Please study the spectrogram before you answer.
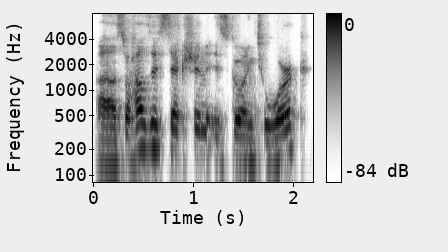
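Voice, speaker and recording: A man hosts a panel discussion over a video call. He explains things at a measured pace, often pausing with fillers as he introduces each guest. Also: on the high side, warm tone. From Tuareg heritage. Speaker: host and moderator.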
